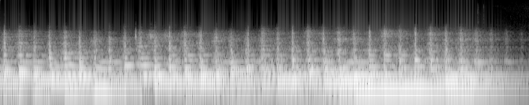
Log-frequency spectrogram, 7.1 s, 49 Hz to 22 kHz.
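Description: A musical sample passes through the BlurredDelay ping pong delay plugin with its spread knob at 50%. Steady, dense echoing tones repeat and smear continuously for several seconds, moderately loud, with no voices.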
